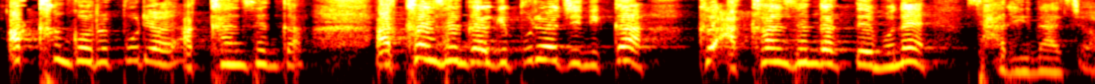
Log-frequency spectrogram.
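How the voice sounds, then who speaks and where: A middle-aged woman, a pastor's wife, preaches a sermon as a storyteller, acting out the people she quotes with rising emphasis. Her voice is high and her pace fairly quick.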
